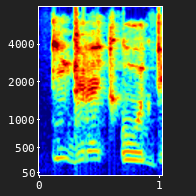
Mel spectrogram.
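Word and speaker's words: יוד: Y est Yod. Yod c'est Y-O-D, Yod.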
